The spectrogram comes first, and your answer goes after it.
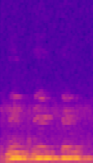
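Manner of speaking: high, hooted "woo" repeated; playful woo-woo. Retold or imitated. Coach showing how to get in there, playful high woos. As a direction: hoot it lightly, way up high. Imitates diving in after trauma.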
